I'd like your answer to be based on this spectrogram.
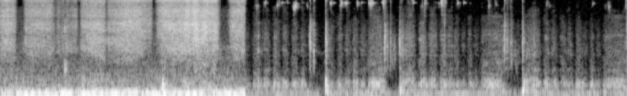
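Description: Paper is rubbed by hand onto a gelli printing plate freshly coated with white acrylic paint, a close, continuous scratchy rasp at first, then quieter, intermittent rubbing strokes.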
